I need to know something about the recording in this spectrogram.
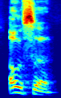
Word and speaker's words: Osa: can't pay back what oi oaza did I pronounce that right Osa Osa yes y it's good to be here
